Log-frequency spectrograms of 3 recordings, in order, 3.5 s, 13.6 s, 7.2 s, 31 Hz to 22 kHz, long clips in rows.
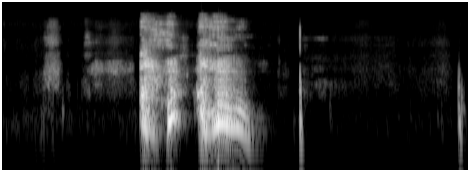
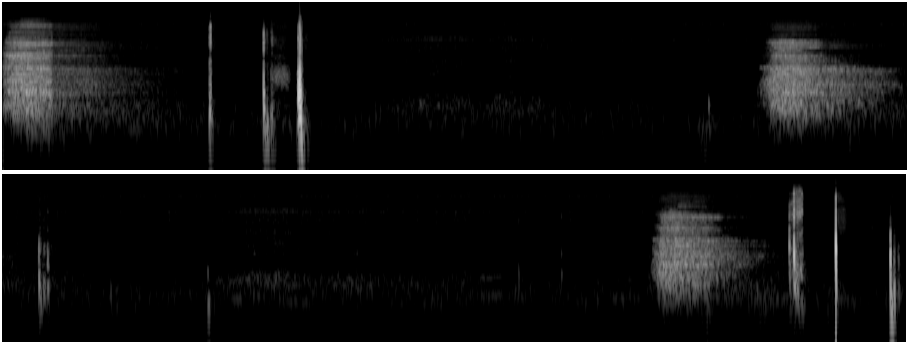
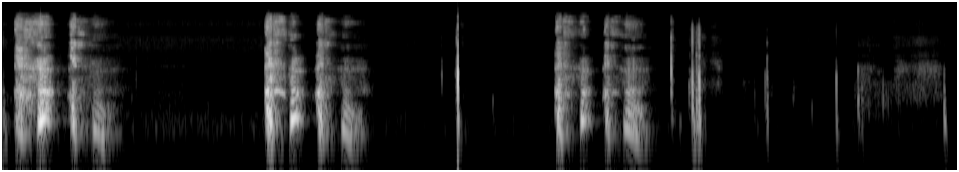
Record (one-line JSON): {"cough_length": "3.5 s", "cough_amplitude": 32767, "cough_signal_mean_std_ratio": 0.36, "exhalation_length": "13.6 s", "exhalation_amplitude": 32767, "exhalation_signal_mean_std_ratio": 0.22, "three_cough_length": "7.2 s", "three_cough_amplitude": 32768, "three_cough_signal_mean_std_ratio": 0.3, "survey_phase": "beta (2021-08-13 to 2022-03-07)", "age": "45-64", "gender": "Male", "wearing_mask": "No", "symptom_none": true, "smoker_status": "Never smoked", "respiratory_condition_asthma": false, "respiratory_condition_other": false, "recruitment_source": "Test and Trace", "submission_delay": "0 days", "covid_test_result": "Negative", "covid_test_method": "LFT"}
